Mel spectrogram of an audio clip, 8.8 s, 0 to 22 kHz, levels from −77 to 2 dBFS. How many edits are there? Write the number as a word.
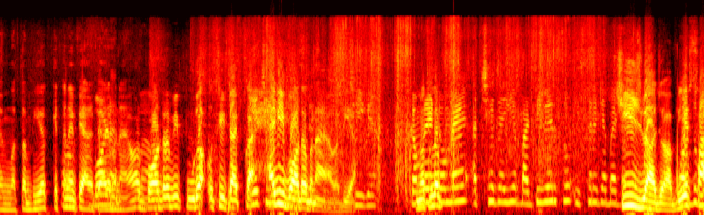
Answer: zero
